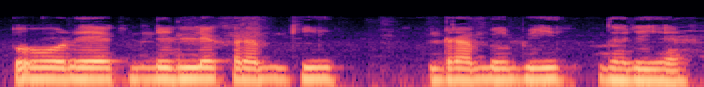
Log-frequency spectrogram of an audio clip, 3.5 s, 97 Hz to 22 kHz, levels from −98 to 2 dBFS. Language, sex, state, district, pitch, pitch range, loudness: Hindi, male, Uttar Pradesh, Saharanpur, 160 Hz, 155-165 Hz, -14 LUFS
